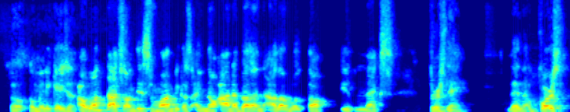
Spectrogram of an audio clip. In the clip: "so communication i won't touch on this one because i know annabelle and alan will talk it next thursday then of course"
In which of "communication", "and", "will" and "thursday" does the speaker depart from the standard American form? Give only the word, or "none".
thursday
